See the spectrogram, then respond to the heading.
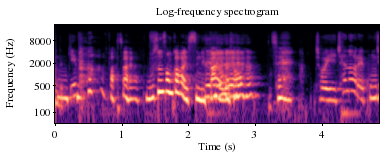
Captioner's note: laughs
